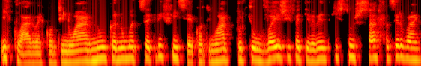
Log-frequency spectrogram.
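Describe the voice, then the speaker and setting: A woman's dark, mellow voice at a medium pitch goes at a fairly quick pace. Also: quiet background. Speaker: author and zero-waste advocate. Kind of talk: casual interview.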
